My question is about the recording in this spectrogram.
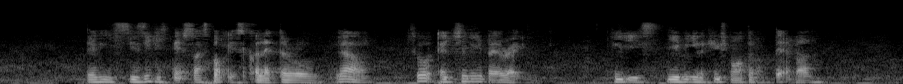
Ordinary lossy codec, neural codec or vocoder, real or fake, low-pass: MP3, 32 kbps; codec, 44.1 kHz, 2.6 kbps, DAC; fake; 7.2 kHz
